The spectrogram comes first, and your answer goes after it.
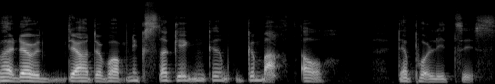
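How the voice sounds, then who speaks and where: On a very clean recording with a silent background, a woman speaks at a very slow pace with a very deep, low pitch, vocal fry and lively intonation. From Saarland, Germany. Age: 80s+. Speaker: Holocaust survivor. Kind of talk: interview answer.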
